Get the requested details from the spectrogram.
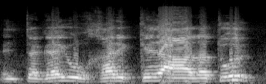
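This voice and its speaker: A man's voice: a little high, fairly even intonation, moderate pace, close to an everyday voice. A man playing a bullying drunk Egyptian father. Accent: Egyptian Arabic. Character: harsh drunken father, later remorseful. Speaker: actor. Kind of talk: amateur family drama. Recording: distant mic with music behind.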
